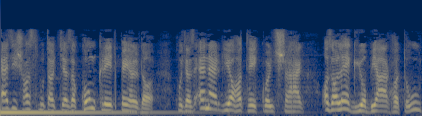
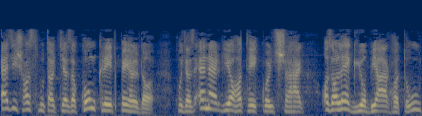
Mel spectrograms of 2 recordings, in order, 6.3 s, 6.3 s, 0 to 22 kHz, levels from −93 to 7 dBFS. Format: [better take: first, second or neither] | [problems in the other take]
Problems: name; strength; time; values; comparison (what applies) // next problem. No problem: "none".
second | background sound (Keyboard (musical)); 7 dB below the speech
